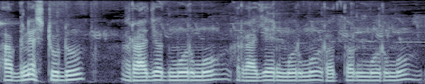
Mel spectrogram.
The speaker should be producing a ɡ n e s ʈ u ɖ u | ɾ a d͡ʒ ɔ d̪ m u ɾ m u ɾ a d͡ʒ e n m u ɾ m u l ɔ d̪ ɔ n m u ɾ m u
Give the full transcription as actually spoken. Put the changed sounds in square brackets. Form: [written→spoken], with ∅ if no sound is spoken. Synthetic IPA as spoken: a ɡ n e s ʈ u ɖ u | ɾ a d͡ʒ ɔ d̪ m u ɾ m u ɾ a d͡ʒ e n m u ɾ m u [l→ɾ] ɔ [d̪→t̪] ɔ n m u ɾ m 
